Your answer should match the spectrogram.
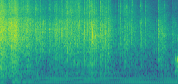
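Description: Clear plastic wrap crinkling as it is pulled off a mug. The crinkling is loudest right at the start, then thins to lighter rustling.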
